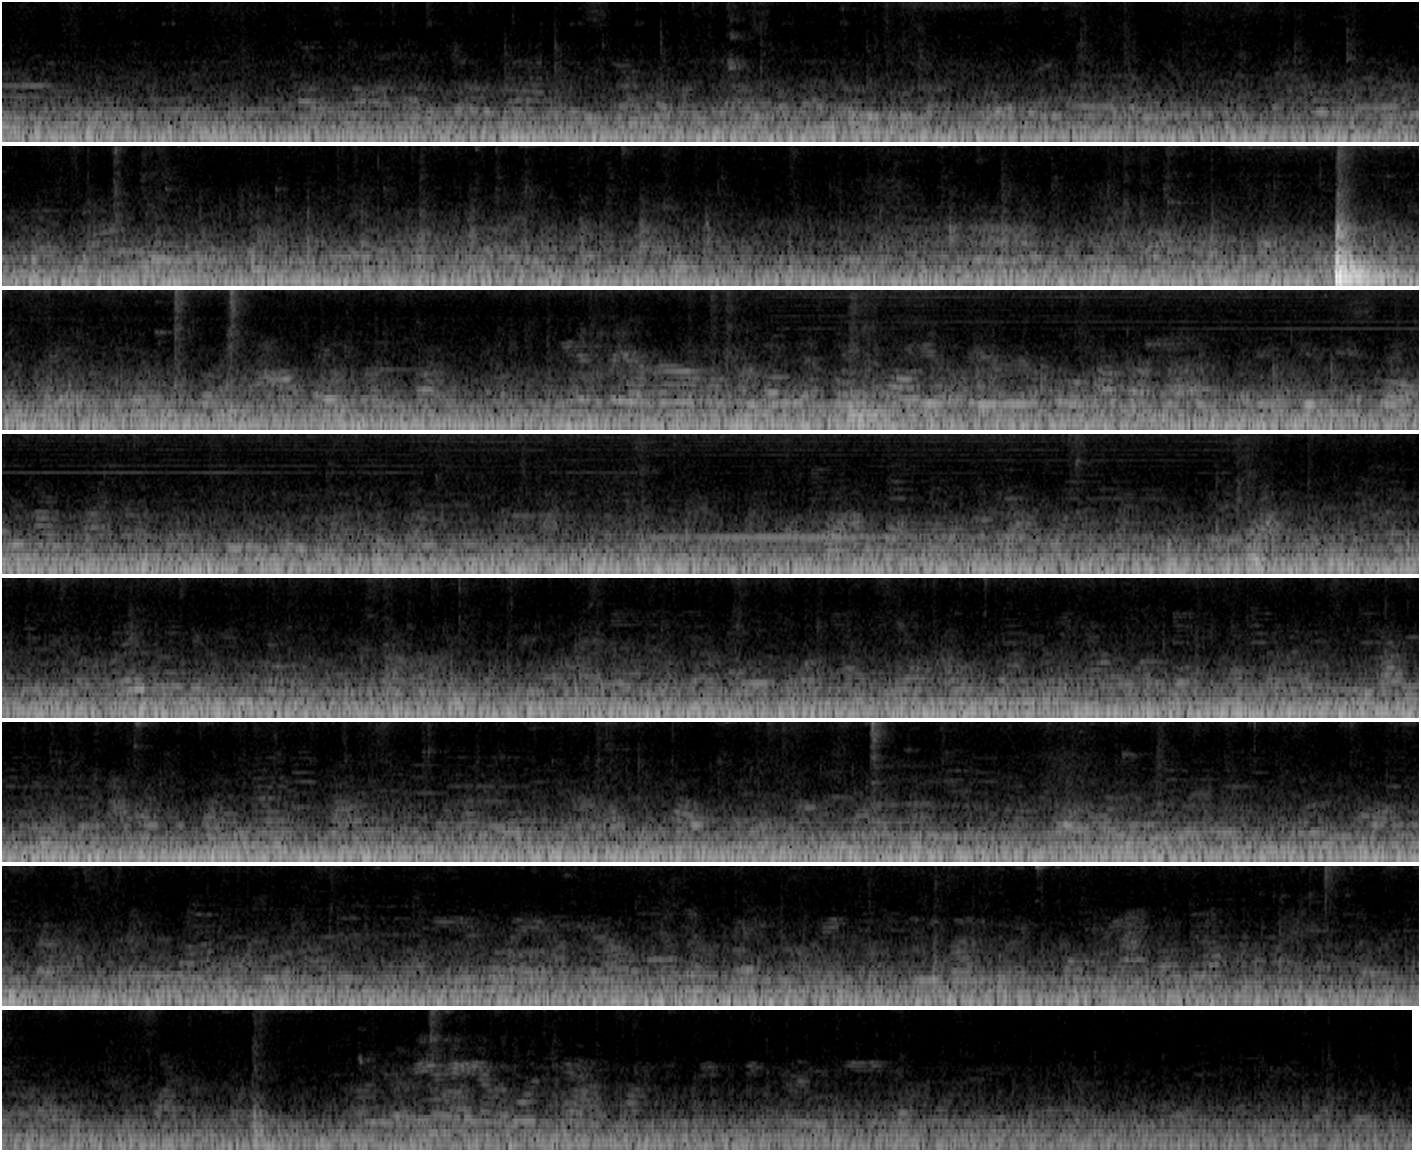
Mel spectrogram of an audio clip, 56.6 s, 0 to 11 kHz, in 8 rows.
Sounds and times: people walking back and forth 0:00.0 - 0:56.6
PA announcements 0:13.0 - 0:31.1

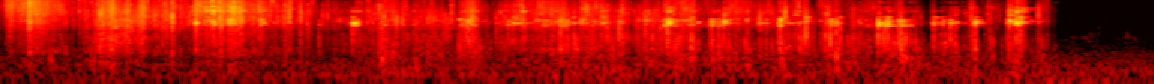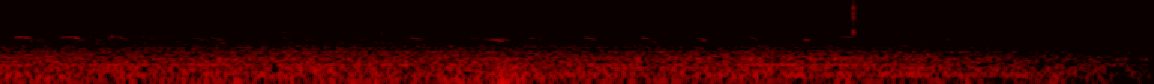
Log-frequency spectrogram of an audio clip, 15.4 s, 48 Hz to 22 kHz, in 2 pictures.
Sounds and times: rusty chain and small stones 0:00.0 - 0:07.0

